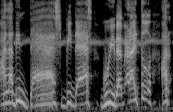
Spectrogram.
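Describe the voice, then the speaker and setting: A woman voicing a kindly old village grandmother in a cartoon, telling bedtime tales in a rural Bangladeshi accent with a creaky voice. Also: a little high, measured pace, sharp tone, slight background noise, exaggerated voice. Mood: storytelling. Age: older. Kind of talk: cartoon storytelling voice acting.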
